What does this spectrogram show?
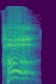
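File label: "huh", vocal sample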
